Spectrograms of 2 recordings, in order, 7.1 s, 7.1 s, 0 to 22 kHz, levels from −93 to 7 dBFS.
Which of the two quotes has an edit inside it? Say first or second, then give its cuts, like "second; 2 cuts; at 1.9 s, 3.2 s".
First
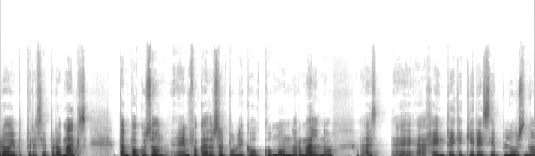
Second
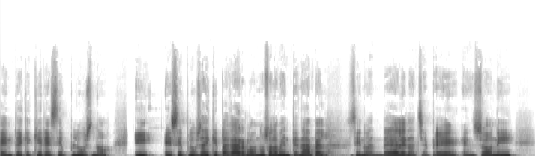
second; 1 cut; at 1.7 s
